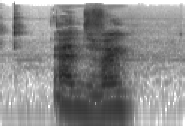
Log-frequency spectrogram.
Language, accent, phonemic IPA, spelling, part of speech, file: French, Canada, /ad.vɛ̃/, advint, verb, LL-Q150 (fra)-advint.wav
- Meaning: third-person singular past historic of advenir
